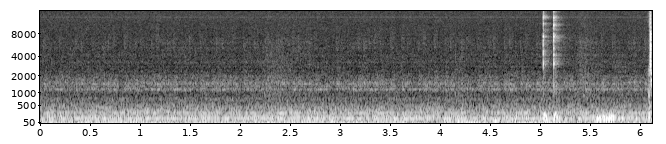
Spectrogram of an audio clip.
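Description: Near silence: room tone with a low steady hum, broken about five seconds in by a quick pair of sharp clicks.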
